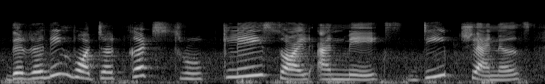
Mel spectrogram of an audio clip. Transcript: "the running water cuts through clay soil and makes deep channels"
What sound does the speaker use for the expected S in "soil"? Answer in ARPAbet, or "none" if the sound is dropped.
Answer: S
